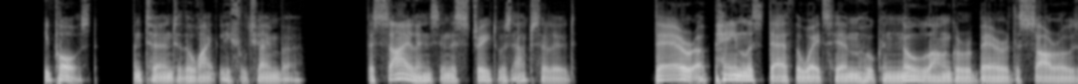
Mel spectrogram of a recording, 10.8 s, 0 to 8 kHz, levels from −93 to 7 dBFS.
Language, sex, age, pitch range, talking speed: English, male, 40-59, 80-95 Hz, 160 wpm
